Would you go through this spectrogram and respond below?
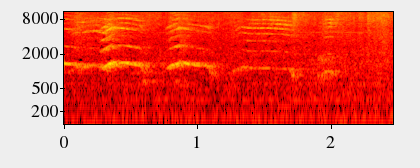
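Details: Labrador Retriever puppies, AKC registered, whimpering: drawn-out high whines that rise and fall, two strong ones in the first second followed by softer wavering cries over a low steady hum.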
